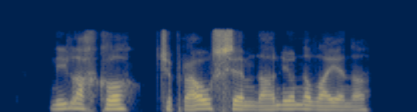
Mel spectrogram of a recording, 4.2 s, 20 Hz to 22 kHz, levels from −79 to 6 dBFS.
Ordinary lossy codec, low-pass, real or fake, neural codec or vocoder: none; 7.2 kHz; fake; codec, 16 kHz, 0.8 kbps, ZipCodec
